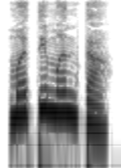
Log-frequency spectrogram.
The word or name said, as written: ಮತಿಮಂದ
